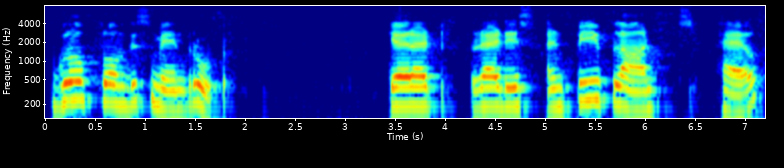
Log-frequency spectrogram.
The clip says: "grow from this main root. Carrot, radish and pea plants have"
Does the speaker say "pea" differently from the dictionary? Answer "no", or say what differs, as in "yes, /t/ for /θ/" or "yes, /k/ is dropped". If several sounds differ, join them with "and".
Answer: no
